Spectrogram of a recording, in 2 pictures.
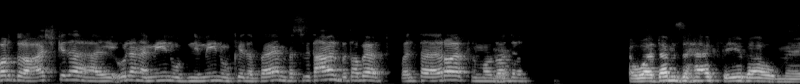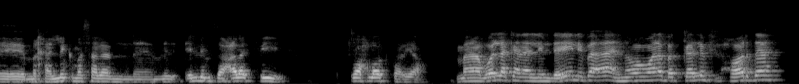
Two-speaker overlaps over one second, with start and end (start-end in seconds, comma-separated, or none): none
